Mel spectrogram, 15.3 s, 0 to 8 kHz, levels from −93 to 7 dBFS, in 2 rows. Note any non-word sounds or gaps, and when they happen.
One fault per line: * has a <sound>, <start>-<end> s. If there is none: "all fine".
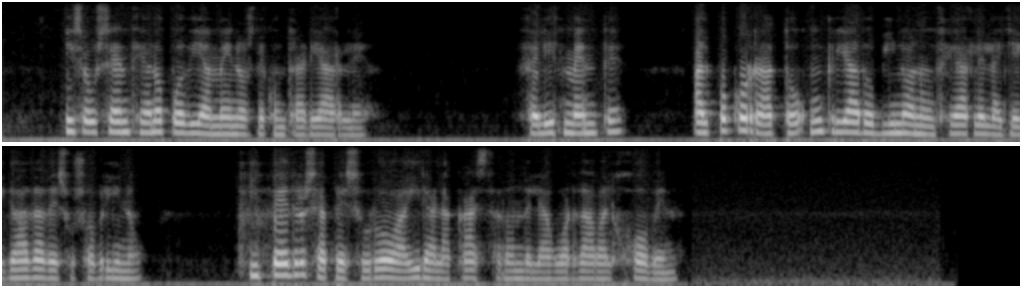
all fine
